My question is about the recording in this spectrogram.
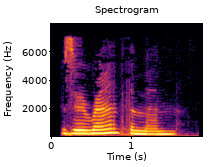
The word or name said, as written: xeranthemum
